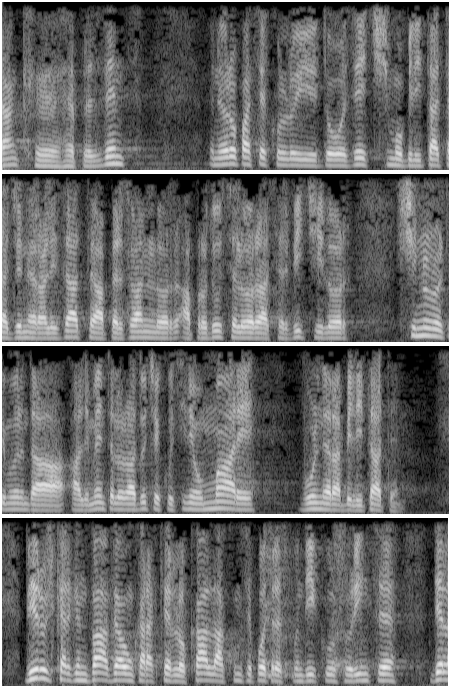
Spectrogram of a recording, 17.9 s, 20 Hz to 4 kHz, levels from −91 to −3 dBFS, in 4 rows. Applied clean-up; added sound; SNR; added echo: none; Cough; 18 dB; none.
